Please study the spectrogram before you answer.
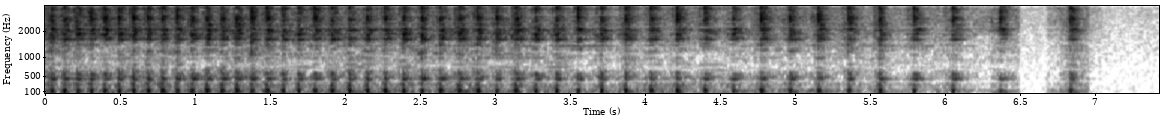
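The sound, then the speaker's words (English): A prize wheel spins with rapid, rhythmic clicking that gradually slows, the ticks spreading farther apart until a final few sound and the wheel stops. “Spin the wheel. See if we can find you.”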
